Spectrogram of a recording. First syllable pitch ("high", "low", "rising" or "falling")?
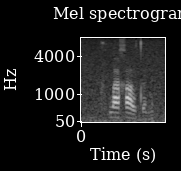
high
